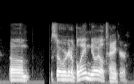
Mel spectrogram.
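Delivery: ordinary delivery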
